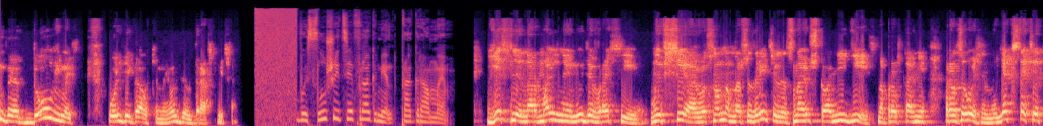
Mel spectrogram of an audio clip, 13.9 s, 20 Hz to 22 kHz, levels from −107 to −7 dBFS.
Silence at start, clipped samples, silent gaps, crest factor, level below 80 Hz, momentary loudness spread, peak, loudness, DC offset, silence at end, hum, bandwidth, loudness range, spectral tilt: 0 s; under 0.1%; 3.32-3.39 s, 6.06-6.31 s; 10 dB; -52 dBFS; 14 LU; -8 dBFS; -17 LUFS; under 0.1%; 0 s; none; 16.5 kHz; 9 LU; -5.5 dB/octave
